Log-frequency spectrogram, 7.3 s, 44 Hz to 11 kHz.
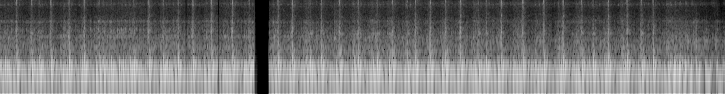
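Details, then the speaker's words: Two-stroke motorcycle idling at about 1500 rpm: crisp, evenly spaced popping beat holding steady without rising and falling; healthy idle. "Ini motor tidak naik turun maksudnya suara mesinnya deng deng deng dengnya itu stabil ya teman-teman"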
